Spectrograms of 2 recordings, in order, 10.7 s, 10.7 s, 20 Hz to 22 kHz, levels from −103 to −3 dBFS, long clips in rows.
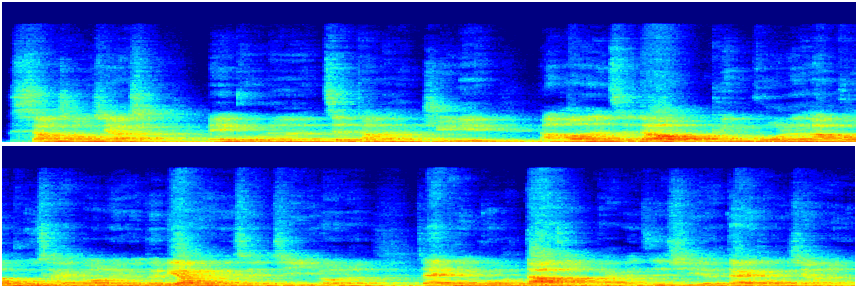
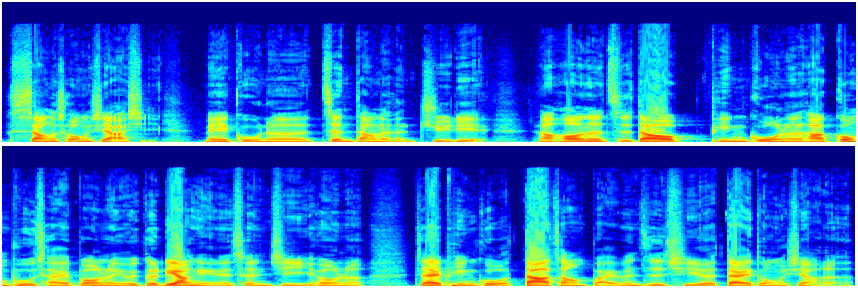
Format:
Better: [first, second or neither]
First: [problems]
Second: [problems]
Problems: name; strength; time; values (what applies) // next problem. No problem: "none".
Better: second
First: off-mic speech; far // room echo; strong; dies away in 1.9 s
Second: none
